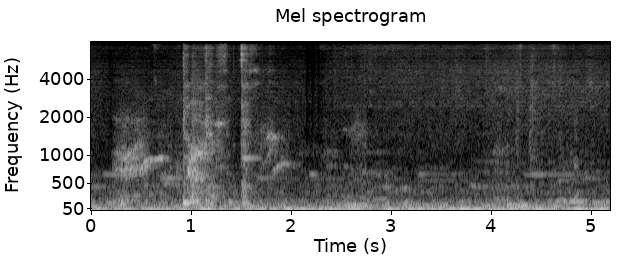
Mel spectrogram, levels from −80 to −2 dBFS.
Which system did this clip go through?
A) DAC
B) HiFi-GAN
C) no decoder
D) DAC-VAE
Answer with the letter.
D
